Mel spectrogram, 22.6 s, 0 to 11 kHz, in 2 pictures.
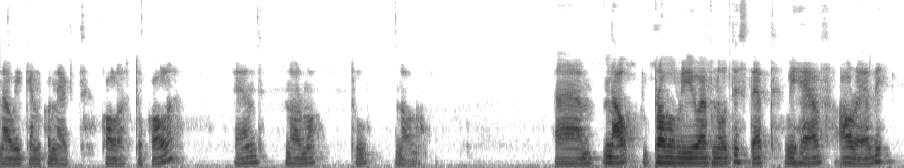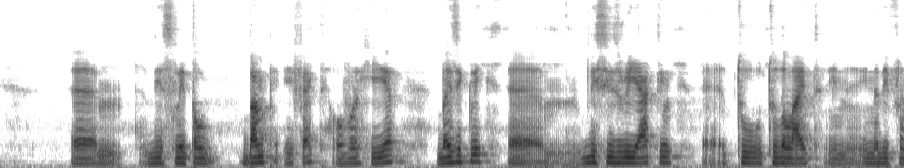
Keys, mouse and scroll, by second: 5.8 scroll up 1, 7.2 scroll down 1, 8.0 shift+middle click, 18.2 middle click.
